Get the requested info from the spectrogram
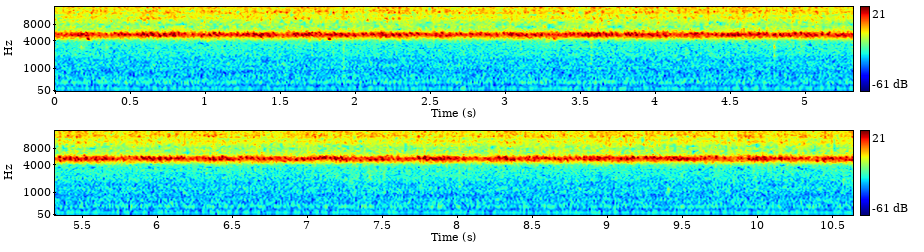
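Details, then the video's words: Many farmed crickets call together in a constant shrill trill, even and unbroken for the whole stretch, with a faint low background hum. "Sound of a Cricket Farm"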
